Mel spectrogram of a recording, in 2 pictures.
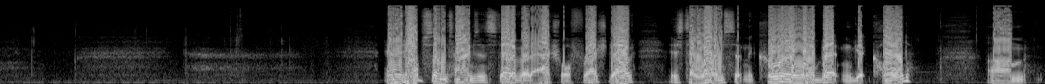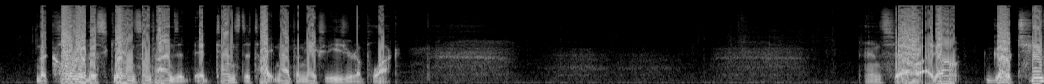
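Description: Integer overflow hits at 3.89–6.29, 6.90–9.02, 9.94–10.11, 10.86–13.60, 14.02–14.29, 19.41–19.99 and 20.43–20.86 s. The level was pushed about 3 to 14 dB past full scale and wrapped instead of being limited, so loud peaks flip sign and snap out as harsh cracks, far nastier than clipping.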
